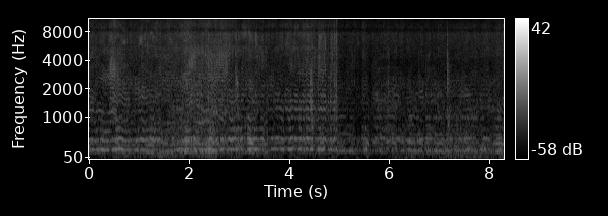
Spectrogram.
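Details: Droning honey bee colony at a rural backyard hive, many wings producing a layered low hum, louder bursts in the first half as bees pass nearby, then settling into a softer even buzz.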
